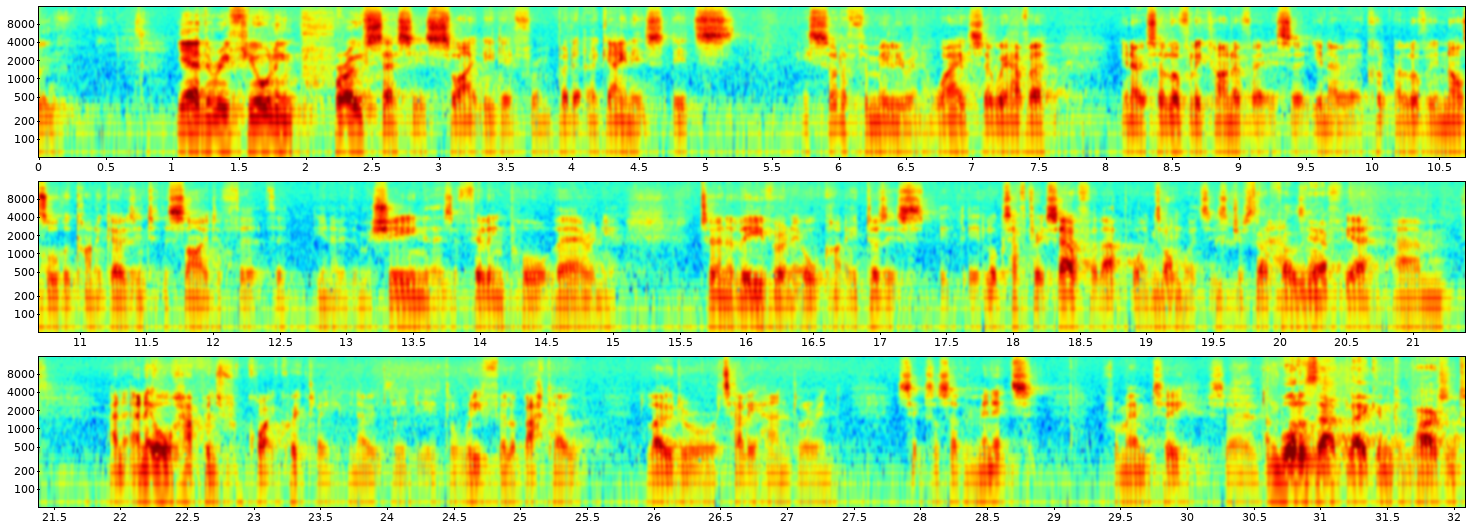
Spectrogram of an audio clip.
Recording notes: Recorded with JCB at CONEXPO-CON/AGG in Las Vegas.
